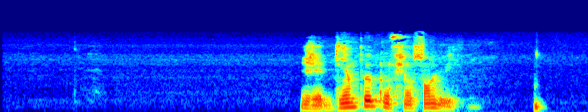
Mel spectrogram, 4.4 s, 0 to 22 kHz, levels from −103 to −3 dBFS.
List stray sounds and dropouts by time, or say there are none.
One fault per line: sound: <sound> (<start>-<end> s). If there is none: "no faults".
no faults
